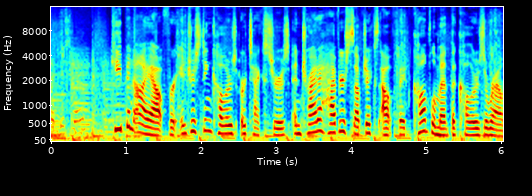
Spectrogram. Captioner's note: voiceover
